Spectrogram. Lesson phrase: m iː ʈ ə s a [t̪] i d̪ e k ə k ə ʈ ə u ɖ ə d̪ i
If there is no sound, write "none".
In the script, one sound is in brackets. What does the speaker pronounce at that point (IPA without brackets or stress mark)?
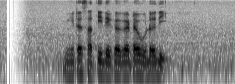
t̪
